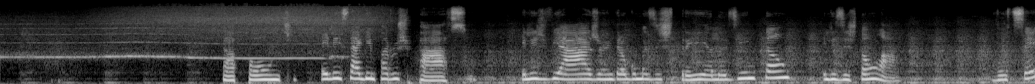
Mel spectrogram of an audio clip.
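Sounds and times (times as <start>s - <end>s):
train whistle blowing: 0.0s - 4.1s
low train chugging: 0.0s - 10.3s
steam hissing: 0.0s - 10.3s
speech: 2.2s - 9.1s, 10.0s - 10.3s.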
